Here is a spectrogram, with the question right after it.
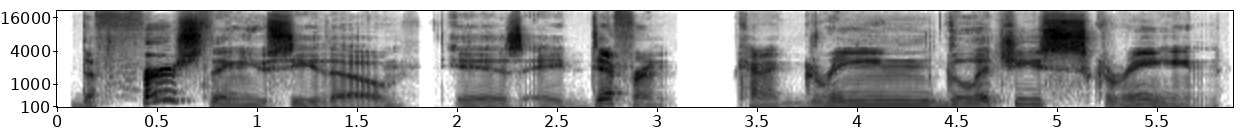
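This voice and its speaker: A man hosting a podcast, telling a story casually to friends in an excited, conversational way with some swearing. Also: fairly low pitch, takes it slowly. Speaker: podcast host.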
